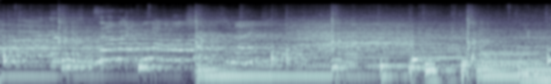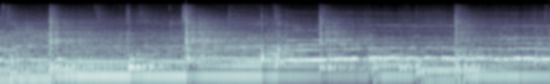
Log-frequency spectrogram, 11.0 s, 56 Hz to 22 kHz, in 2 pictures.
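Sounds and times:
drum and cymbal hits: 0:00.0 - 0:09.3
live soul band playing: 0:00.0 - 0:11.0.

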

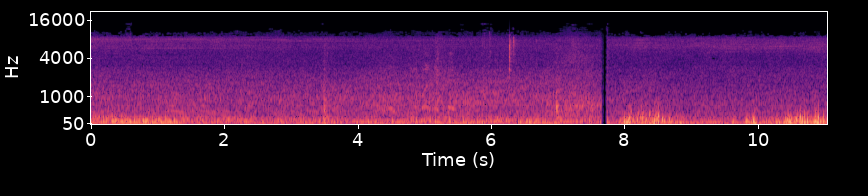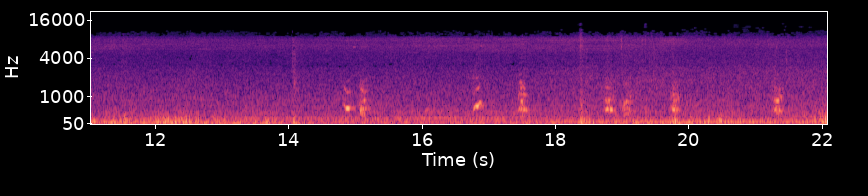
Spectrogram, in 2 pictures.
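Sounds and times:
low outdoor rumble: 0:07.7 - 0:22.0
high yelping animal calls: 0:14.8 - 0:15.4, 0:16.0 - 0:17.9, 0:18.7 - 0:20.1, 0:21.3 - 0:21.5.

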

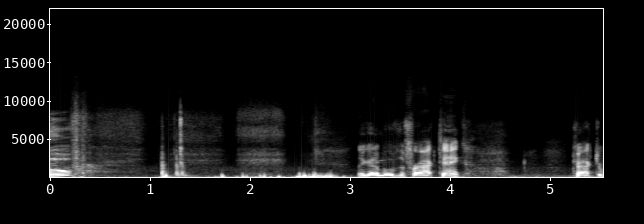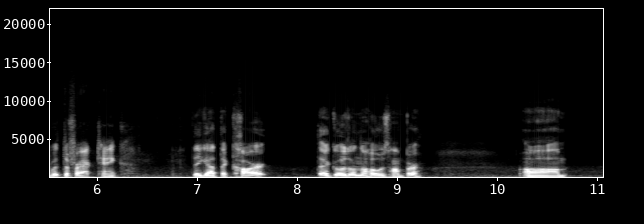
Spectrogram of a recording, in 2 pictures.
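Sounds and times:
low rumbling: 0:00.4 - 0:03.5
light knocks and rustles: 0:01.1 - 0:01.5.

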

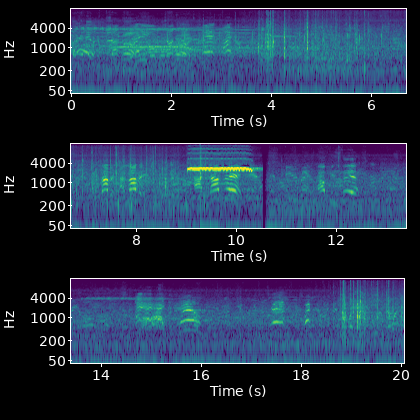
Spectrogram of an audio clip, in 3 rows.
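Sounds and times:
players colliding: 0:03.7 - 0:10.2
whistle blast: 0:09.0 - 0:10.6.

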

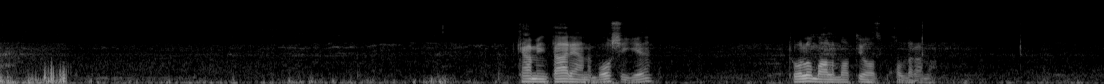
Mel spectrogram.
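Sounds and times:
wind rumble on microphone: 0:00.0 - 0:05.2
man speaking: 0:07.9 - 0:09.4.

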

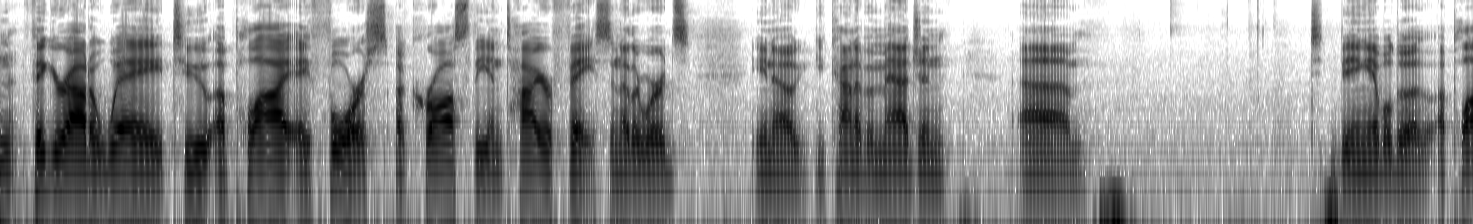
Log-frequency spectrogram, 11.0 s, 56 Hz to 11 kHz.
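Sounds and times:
person speaking: 0:00.0 - 0:08.4, 0:09.8 - 0:11.0.

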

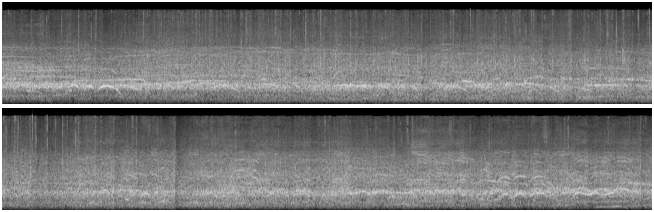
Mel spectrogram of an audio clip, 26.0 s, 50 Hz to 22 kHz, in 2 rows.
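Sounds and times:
crowd cheering and shouting: 0:00.0 - 0:26.0
crowd clapping: 0:00.0 - 0:26.0.

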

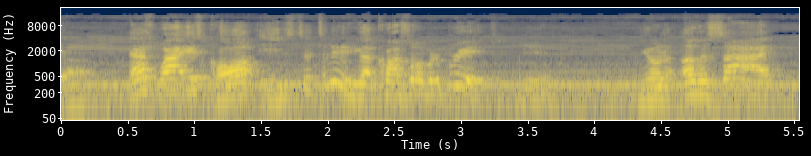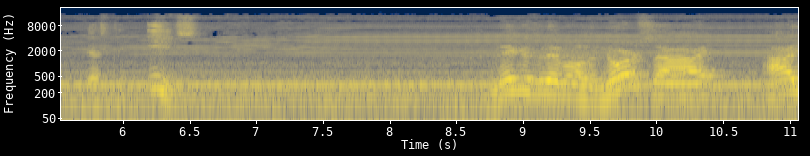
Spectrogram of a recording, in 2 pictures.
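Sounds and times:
electric hair clippers humming: 0:00.0 - 0:11.0.

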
